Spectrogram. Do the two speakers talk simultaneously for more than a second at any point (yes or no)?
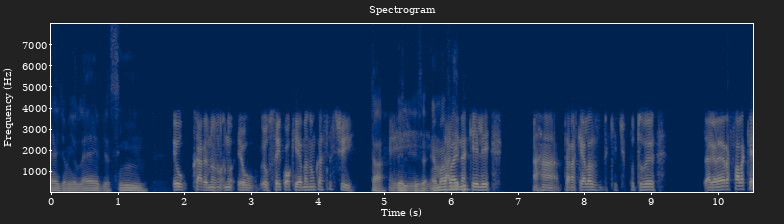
yes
